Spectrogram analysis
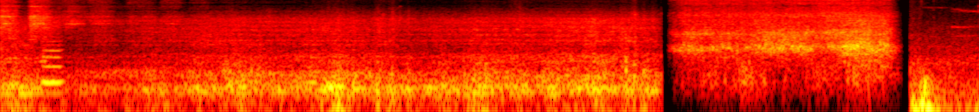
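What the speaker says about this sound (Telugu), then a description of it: "గుల్లిపాడు రైల్వే స్టేషన్ని స్కిప్ చేస్తుంది మన బండి." A passenger train runs slowly over tracks under repair, with a close, steady rumble and rhythmic clatter of wheels, broken by two abrupt cuts in the sound.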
